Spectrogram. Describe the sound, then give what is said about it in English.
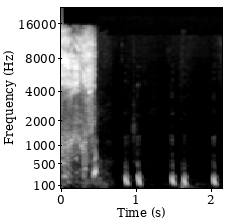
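A voice mimics a heartbeat with soft, low lub-dub thumps, three paired beats in a steady rhythm, moderately quiet, following a brief breathy rush of noise. “Wait, do the heartbeat again?”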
